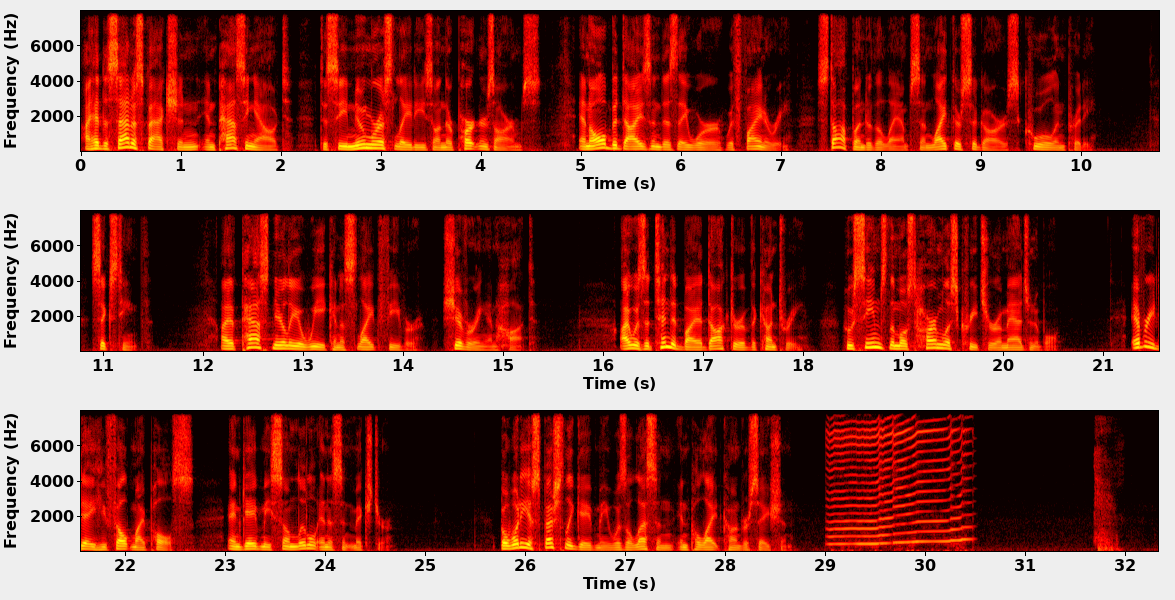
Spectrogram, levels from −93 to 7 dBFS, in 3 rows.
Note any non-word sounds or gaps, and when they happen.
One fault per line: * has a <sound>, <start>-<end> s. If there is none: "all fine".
* has a squeak, 29.0-30.5 s
* has a throat clearing, 31.7-32.0 s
